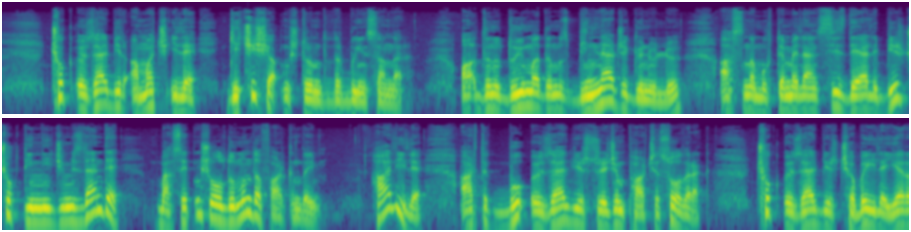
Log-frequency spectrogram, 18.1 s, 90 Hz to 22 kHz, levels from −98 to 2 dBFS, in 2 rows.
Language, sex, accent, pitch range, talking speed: Turkish, male, native, 100-145 Hz, 125 wpm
